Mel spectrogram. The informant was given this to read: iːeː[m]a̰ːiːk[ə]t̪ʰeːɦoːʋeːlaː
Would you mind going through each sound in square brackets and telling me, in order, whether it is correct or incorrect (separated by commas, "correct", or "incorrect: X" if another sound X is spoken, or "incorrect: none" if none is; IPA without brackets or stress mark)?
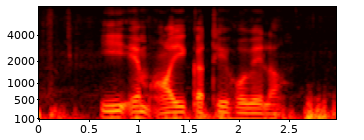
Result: correct, correct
